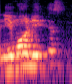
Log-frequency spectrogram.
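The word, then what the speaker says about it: mnemonics: popular known as निमोनिक्स इसकी spelling M से start who A silent रहता है निमोनिक्स इन लजी राइट द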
